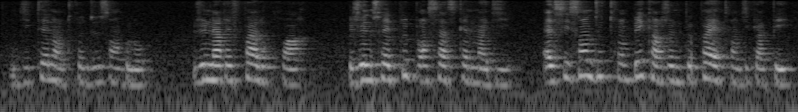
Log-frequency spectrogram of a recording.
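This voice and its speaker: A woman author reading aloud from her own novel in a steady, measured way, in short phrases, in a classroom. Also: mid-range voice, slight background noise. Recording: distant, echoey, dull-sounding recording.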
